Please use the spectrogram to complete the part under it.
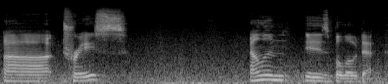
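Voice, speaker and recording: Guy game master narrating a fantasy session, voice a bit high, noticeable background noise. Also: slow pace. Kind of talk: narrating a tabletop fantasy game among friends. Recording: clear background noise and ambience.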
